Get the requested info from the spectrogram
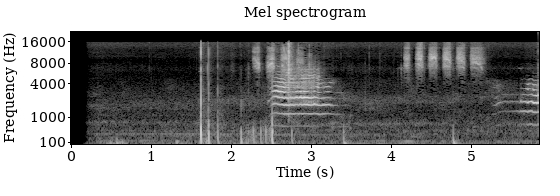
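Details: Stray mother cat with three kittens of different colours; one loud, drawn-out harmonic meow falling slightly in pitch, a fainter rising meow near the end, and scattered clicks and knocks around it.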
